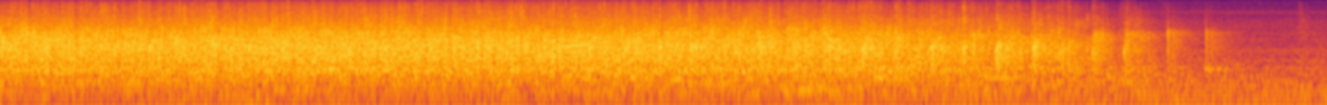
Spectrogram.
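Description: Loud applause fills a large hall and then dies away.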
